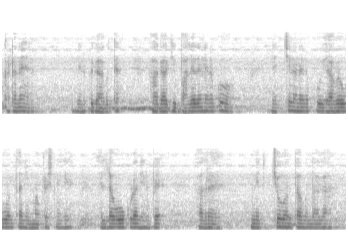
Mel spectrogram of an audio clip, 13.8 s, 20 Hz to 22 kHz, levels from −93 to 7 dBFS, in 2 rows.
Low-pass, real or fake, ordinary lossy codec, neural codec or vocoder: 7.2 kHz; fake; MP3, 32 kbps; vocoder, 22.05 kHz, 80 mel bands, WaveNeXt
